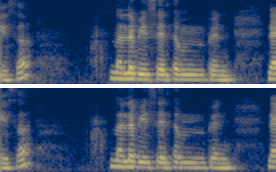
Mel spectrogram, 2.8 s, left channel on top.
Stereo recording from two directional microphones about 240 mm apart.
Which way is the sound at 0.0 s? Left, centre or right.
Left.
